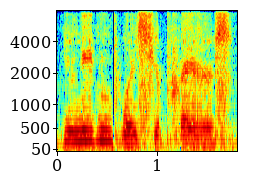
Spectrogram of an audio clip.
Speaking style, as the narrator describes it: said Dan mournfully

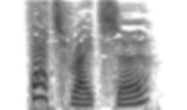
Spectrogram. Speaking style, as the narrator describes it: said Elsie eagerly

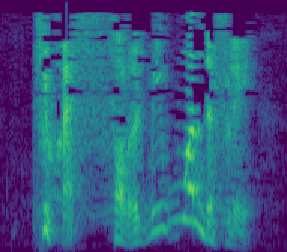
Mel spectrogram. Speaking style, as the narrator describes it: I exclaimed

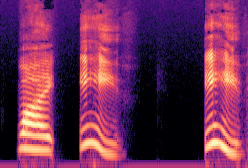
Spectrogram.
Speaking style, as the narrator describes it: he stammered

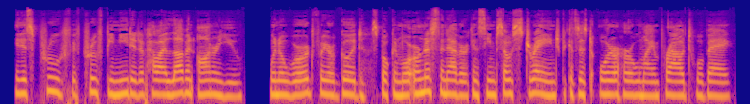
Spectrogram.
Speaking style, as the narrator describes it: said sadly

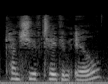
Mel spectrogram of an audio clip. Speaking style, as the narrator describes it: exclaimed Mrs

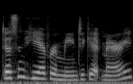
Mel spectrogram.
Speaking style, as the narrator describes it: asked Felix

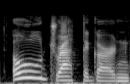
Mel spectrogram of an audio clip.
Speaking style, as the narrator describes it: cried Mr

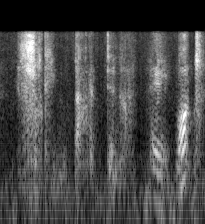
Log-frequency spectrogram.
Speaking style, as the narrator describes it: we heard him mutter to himself

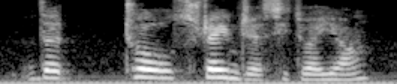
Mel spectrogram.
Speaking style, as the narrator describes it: he stammered

